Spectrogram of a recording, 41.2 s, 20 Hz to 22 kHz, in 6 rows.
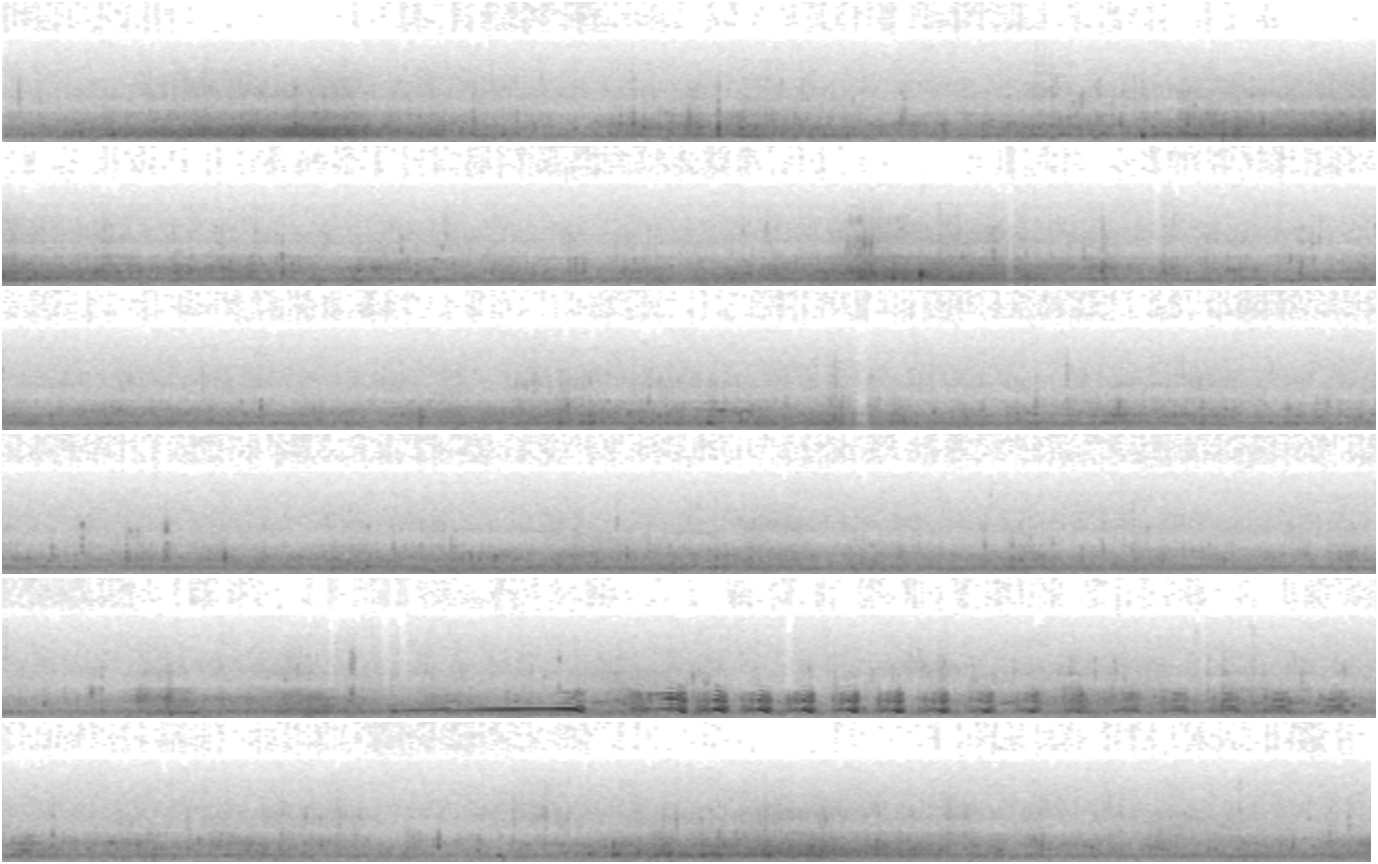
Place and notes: Åkrehamn, Norwegen - Norway, Akresand, beach
At the beach of Akresand on a mild windy summer day. The sound of water waves on the sandy beach and a seagull crying in the wind. In the distance a motor boat.
international sound scapes - topographic field recordings and social ambiences
28 July 2012, 13:30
